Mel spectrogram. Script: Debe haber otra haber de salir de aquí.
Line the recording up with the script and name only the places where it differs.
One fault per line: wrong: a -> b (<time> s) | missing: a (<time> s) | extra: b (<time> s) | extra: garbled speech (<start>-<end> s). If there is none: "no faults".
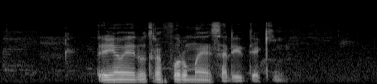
wrong: haber -> forma (1.6 s)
